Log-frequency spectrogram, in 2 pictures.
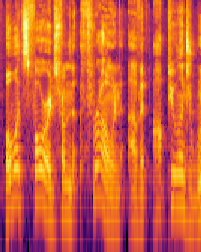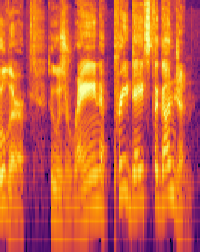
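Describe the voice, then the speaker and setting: A man's voice: fairly high pitch, very animated, measured pace. A man doing an ASMR reading, reciting expressively and dropping in casual, murmured offhand remarks. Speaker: video creator reading aloud from a game guide book.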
